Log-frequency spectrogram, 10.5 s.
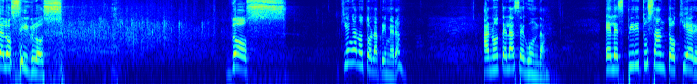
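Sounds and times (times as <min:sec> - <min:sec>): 
speech: 0:00.0 - 0:01.2, 0:03.4 - 0:04.2, 0:05.2 - 0:06.2, 0:07.2 - 0:08.3, 0:09.1 - 0:10.4
audience applause: 0:00.7 - 0:03.4.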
